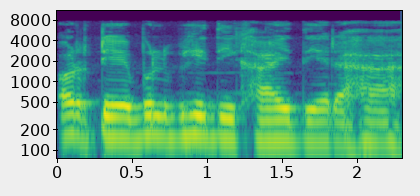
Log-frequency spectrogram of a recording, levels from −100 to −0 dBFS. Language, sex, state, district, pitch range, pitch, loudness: Hindi, male, Jharkhand, Palamu, 135-155 Hz, 145 Hz, -13 LUFS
